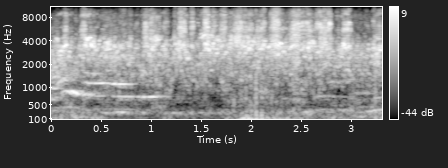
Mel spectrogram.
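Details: Budgerigars chirping as a flock in an aviary, a steady wash of thin high tweets and warbles, with a faint lower tonal sound early on.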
